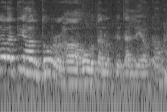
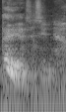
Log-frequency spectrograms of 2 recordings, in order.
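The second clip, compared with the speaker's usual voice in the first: ordinary talk, nothing marked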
